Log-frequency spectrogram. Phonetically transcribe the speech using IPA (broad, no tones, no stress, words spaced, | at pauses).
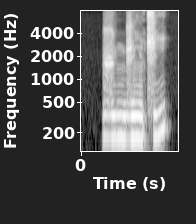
ʐyŋʐĩʈ͡ʂi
